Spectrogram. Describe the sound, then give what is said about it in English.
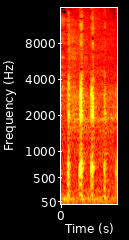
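A voice mimics the dramatic reveal instrument sting played when a leg is shown, with five short, clipped staccato bursts in quick rhythm, moderately loud, sounding almost like clucking. “I don't know, but like they have that they have that reveal um, instrument when they show her leg. It's like that”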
